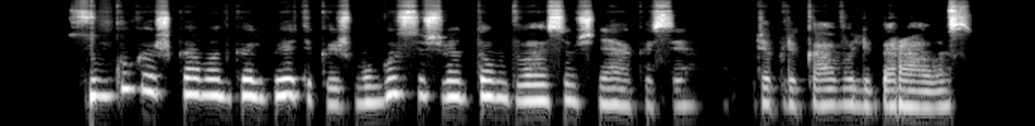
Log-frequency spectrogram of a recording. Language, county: Lithuanian, Utena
